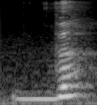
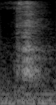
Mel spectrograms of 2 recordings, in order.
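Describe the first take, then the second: First: "The" buzzed firmly and louder; louder voiced th. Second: "th" breathed softly with no voice. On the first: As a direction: voice it hard against the teeth. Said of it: "See how that's louder than th". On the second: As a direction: whisper the th lightly. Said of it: "the softer one is th". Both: Shown as a demonstration.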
